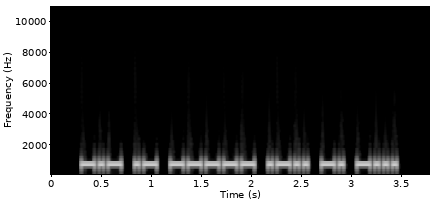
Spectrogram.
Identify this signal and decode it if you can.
Morse code, heard as a keyed tone, about 29 wpm, 700 Hz. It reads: KA0LNB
